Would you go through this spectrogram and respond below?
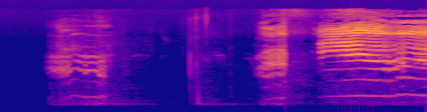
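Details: House cat asking for food, giving quick successive meows, two short and bright, then a long, strong, steady meow that ends the sequence, with a sharp click in between.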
